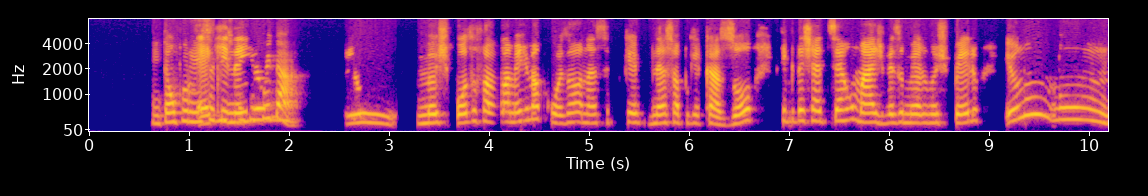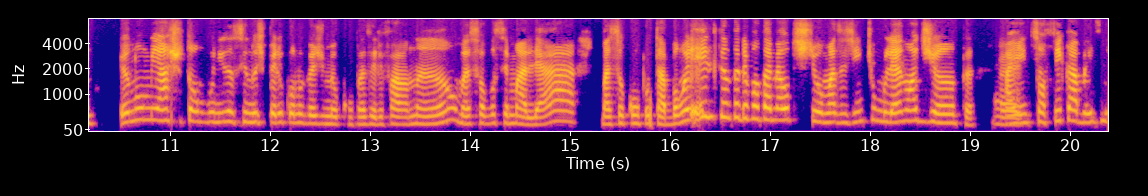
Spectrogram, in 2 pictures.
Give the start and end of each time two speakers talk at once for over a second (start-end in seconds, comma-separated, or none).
none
